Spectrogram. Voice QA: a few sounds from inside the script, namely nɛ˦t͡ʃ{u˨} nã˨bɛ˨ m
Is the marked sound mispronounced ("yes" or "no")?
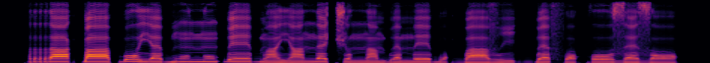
yes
